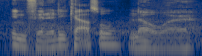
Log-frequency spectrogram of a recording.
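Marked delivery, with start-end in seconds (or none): none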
